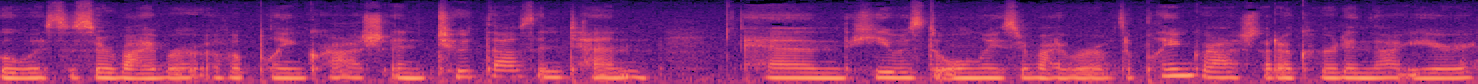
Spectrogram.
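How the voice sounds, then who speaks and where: Over noticeable background noise, a woman talks at a medium pitch and moderate pace with fairly even intonation. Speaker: book vlogger. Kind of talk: casual vlog book review.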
